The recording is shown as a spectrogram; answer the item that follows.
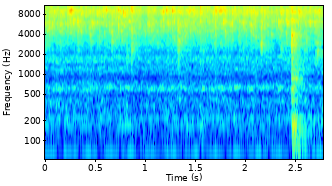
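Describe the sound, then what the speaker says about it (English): Running tap water pours steadily into a kitchen sink during a rinse, a constant close hiss with a brief splashy clatter near the end. "So I rinse it out, and I use Dawn,"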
